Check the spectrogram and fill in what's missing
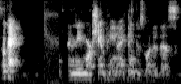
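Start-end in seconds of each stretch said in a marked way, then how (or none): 1.1-2.9 soft, muttered self-joke; a sheepish aside after stumbling; quiet aside. Real, not acted. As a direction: say it under your breath. Embarrassed aside after fumbling.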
